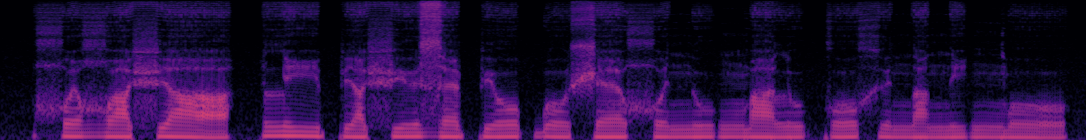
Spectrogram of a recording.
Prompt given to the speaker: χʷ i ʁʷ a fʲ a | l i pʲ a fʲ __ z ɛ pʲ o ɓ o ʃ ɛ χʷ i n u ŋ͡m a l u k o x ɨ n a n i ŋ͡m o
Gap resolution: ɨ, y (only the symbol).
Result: ɨ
